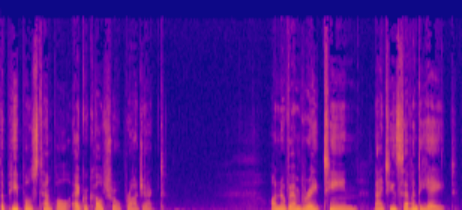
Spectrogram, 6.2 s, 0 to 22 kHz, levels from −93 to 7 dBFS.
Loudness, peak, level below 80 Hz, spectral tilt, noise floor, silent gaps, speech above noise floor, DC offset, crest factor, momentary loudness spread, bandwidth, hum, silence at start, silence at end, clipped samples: -29 LUFS; -12 dBFS; -62 dBFS; -5 dB/octave; -66 dBFS; none; 37 dB; under 0.1%; 18 dB; 10 LU; over 20 kHz; none; 0 s; 0.1 s; under 0.1%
